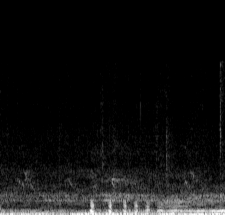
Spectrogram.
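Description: Chickens clucking: a quick run of about five short clucks about a second in, then a long, wavering drawn-out call that carries on past the end.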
